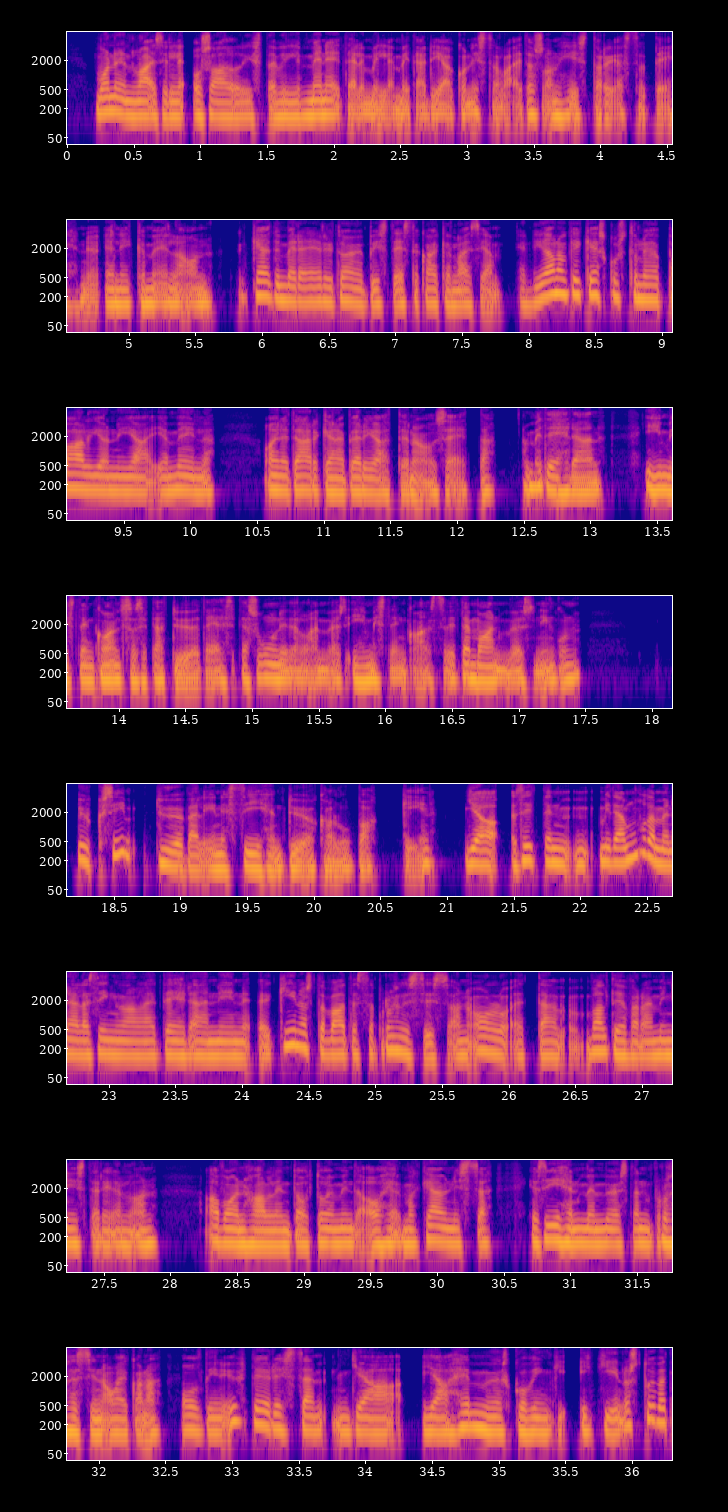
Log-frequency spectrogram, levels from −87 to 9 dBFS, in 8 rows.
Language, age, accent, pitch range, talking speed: Finnish, 30-49, native, 140-160 Hz, 140 wpm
